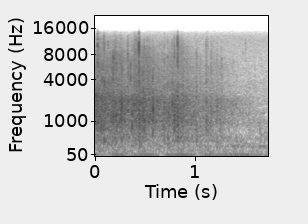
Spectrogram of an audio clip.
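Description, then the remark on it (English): A church audience claps for the Lord during a morning service, a dense, crackling wash of many hands with a few sharper slaps standing out, holding steady and then easing off slightly toward the end. No one speaks. “Can we clap for the Lord this morning, church?”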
